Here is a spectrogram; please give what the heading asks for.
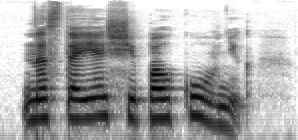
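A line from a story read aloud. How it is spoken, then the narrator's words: Snorting inner thought. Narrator (Russian): фыркнул Алексей про себя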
